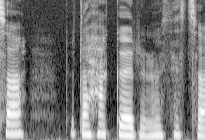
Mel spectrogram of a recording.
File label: "hagr", Welsh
